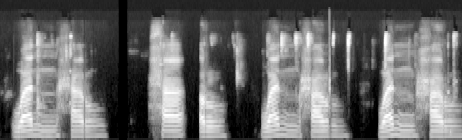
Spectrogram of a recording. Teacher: ro-nya lagi-lagi tipis ya. Kemudian ha-nya jelaskan.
